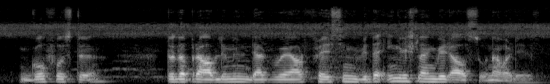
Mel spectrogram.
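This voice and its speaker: There is noticeable background noise behind a man talking at a medium pitch. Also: moderate pace. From Kashmir, India. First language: Kashmiri. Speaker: maths tutor and coaching centre administrator. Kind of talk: motivational talk to camera. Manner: halting.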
